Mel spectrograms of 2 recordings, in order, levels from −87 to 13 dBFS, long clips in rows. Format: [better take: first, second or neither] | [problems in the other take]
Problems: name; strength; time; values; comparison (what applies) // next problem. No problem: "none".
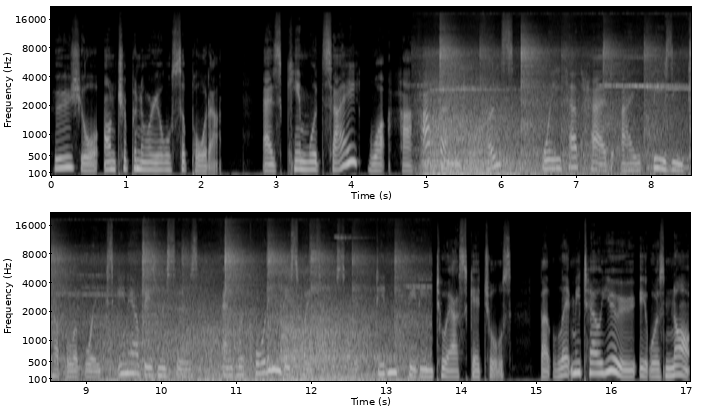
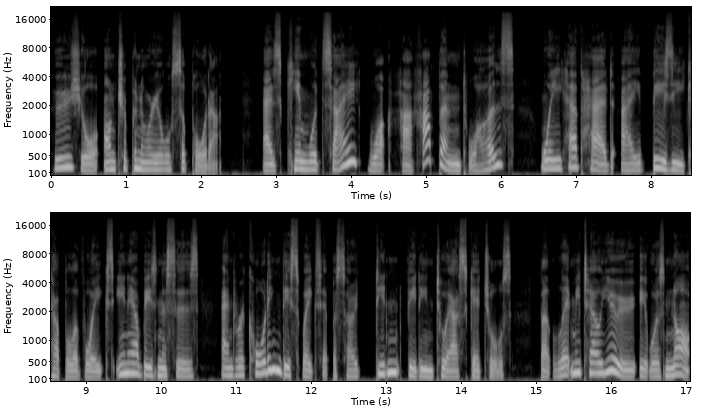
second | footsteps; loud; from 5 to 14 s; peak 4 dB above the speech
